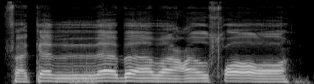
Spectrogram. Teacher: کذب ذال کے ساتھ ہے، اس کو زا نہیں پڑھنا۔ عصا صاد کے ساتھ پڑھنا ہے۔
